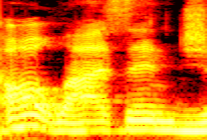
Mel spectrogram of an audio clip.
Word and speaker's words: lozenge: Yeah, let's say, lozenge. Yeah. Got to add that, G at the end. Soft G.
